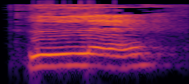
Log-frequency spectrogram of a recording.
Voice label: turkish alphabet l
